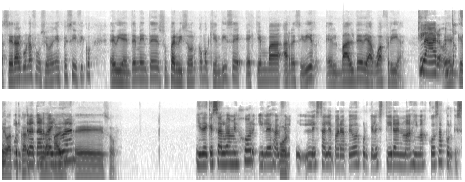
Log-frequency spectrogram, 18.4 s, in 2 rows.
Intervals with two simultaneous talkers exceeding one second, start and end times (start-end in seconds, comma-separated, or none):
8.8-10.7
